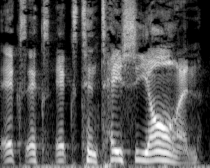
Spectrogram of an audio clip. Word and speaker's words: XXXTentacion: And we had XXXTentacion. – Is that how you say it? – That's how you say it, man.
